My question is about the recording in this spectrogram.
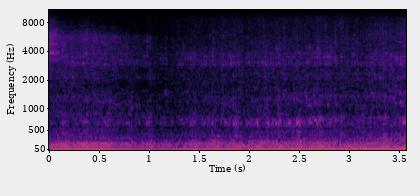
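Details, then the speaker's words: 1968 Mustang V8 idling smoothly and evenly for the first time in about 20 years, after a new fuel pump; light ticking noted, otherwise healthy running. "it's freaking idling wow man that's awesome I haven't heard my car running 20"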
